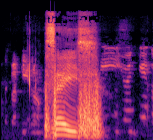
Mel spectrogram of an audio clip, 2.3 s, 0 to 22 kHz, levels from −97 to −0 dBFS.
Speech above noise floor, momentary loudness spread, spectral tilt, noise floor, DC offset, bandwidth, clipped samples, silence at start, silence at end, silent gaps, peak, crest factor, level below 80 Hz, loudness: 22 dB; 22 LU; -2.5 dB/octave; -36 dBFS; under 0.1%; 16 kHz; under 0.1%; 0.2 s; 0.1 s; none; 0 dBFS; 18 dB; -50 dBFS; -13 LUFS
